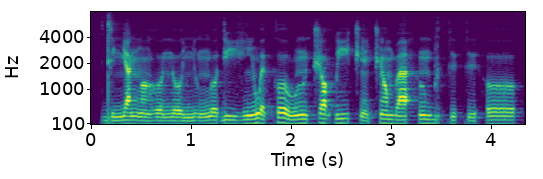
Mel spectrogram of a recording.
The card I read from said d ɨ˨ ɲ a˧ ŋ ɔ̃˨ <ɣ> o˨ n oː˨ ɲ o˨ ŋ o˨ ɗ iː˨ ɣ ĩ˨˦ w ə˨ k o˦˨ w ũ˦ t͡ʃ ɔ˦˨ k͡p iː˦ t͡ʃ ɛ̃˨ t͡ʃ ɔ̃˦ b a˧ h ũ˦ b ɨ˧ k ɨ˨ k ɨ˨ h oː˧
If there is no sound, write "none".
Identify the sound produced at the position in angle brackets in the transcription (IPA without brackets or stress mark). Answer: ɣ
